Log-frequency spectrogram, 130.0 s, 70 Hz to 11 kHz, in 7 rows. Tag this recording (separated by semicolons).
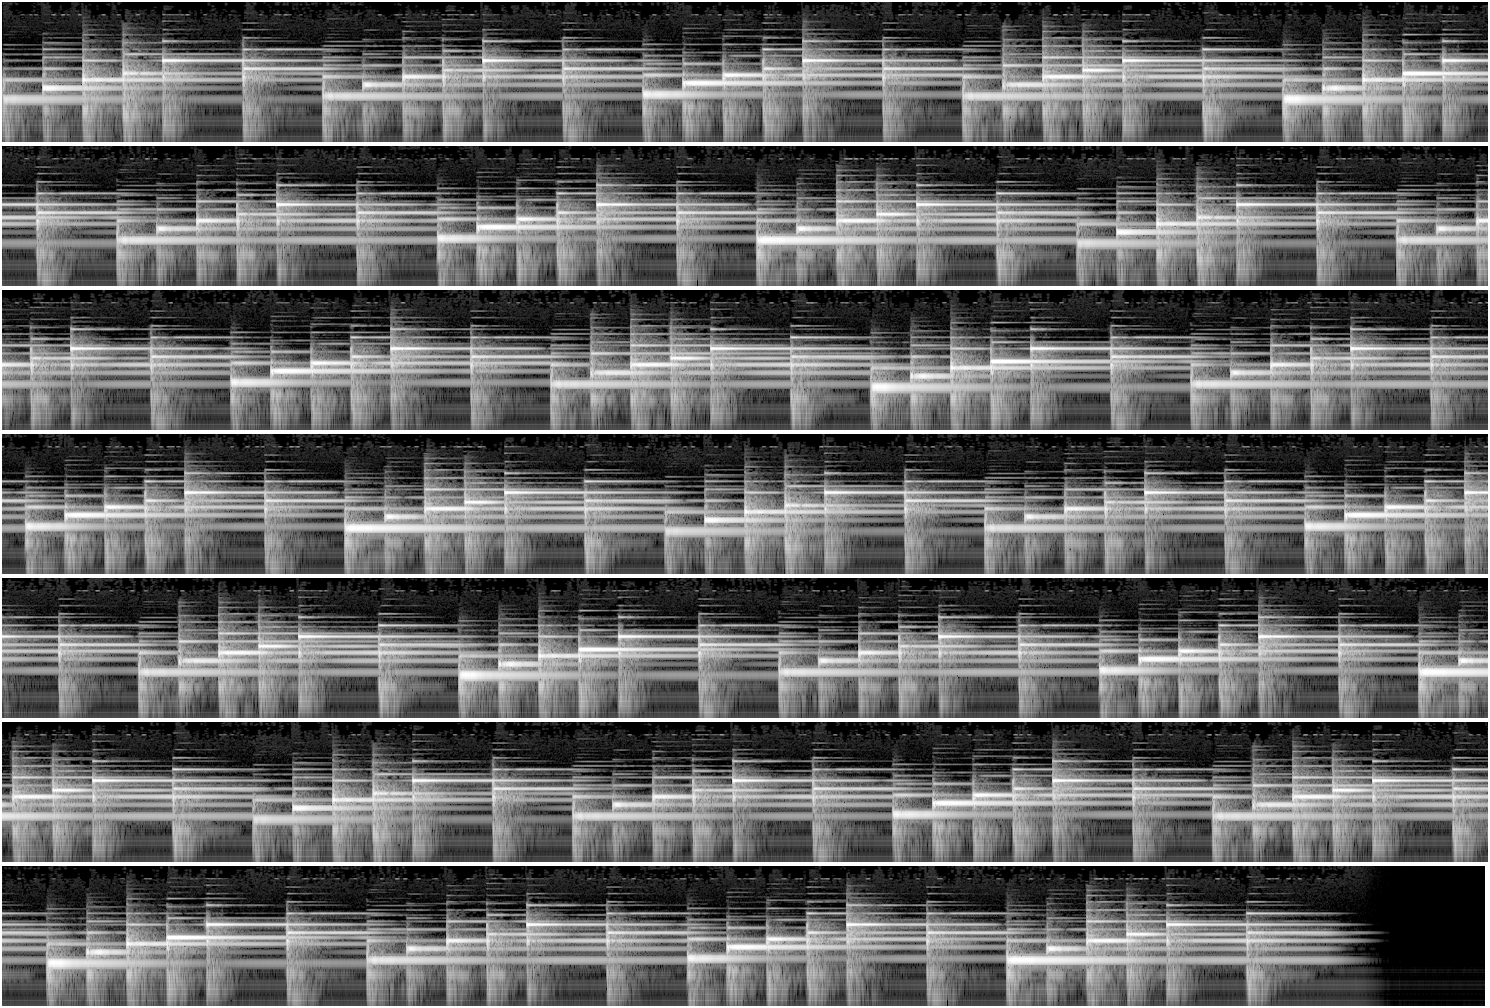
120; bpm; free; loop; samples; simple; simplesamples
